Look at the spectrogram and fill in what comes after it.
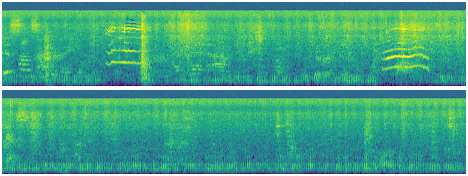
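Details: Callie Luna, a pet cat, gives two short, rising-then-falling harmonic meows near two and six and a half seconds, over a steady low purr-like rumble, with people talking nearby.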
